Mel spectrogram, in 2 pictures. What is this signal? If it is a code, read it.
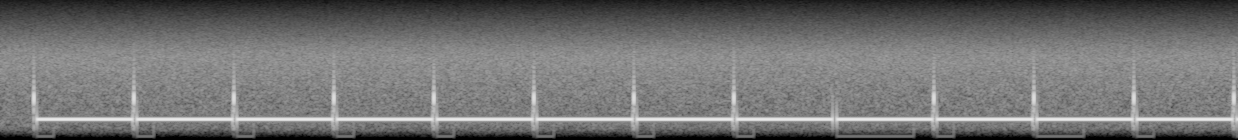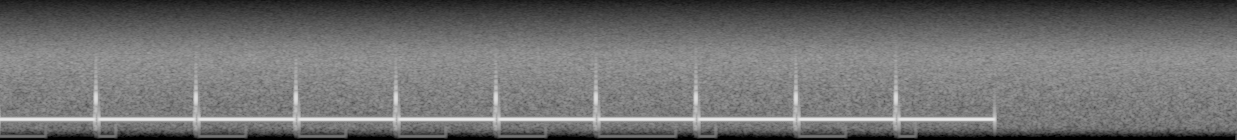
Radio time signal (WWV, Colorado), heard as ticks, one a second.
